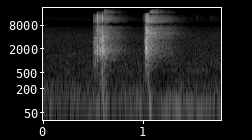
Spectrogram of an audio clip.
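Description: Two sharp, close snapping shots from a WE Glock 17 Gen 5 airsoft pistol, about half a second apart, each with a quick metallic clack and a brief decay, in an otherwise quiet room.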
